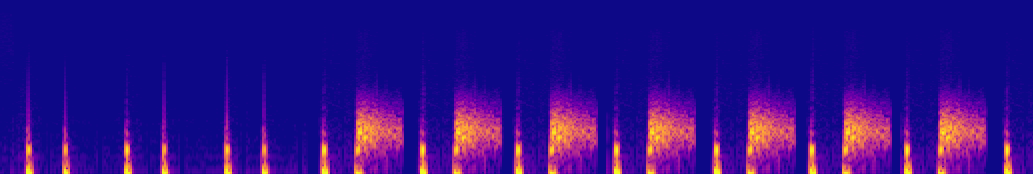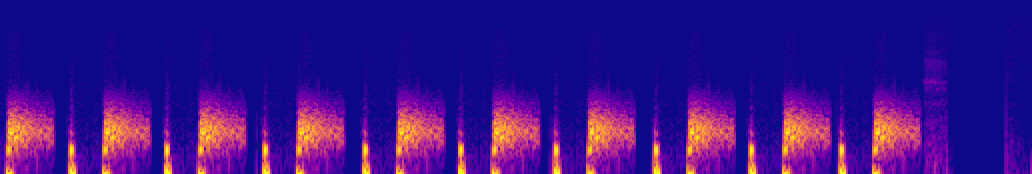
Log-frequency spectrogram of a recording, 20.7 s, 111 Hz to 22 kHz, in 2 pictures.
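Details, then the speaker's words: Aortic regurgitation: a regular heartbeat near 60 a minute with a high-pitched, soft, fading blowing diastolic murmur beginning right after the second heart sound, typically heard at the third or fourth left intercostal space with the patient leaning forward. "the murmur of aortic regurgitation is a high-pitched diastolic murmur that begins immediately after the second heart sound as shown in the phonocardiogram"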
